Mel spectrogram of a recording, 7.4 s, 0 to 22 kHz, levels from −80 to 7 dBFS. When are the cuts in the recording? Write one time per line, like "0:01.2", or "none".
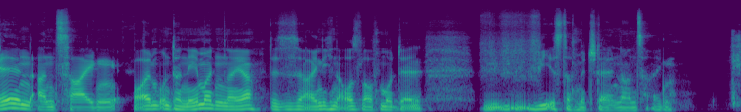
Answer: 0:02.2
0:04.8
